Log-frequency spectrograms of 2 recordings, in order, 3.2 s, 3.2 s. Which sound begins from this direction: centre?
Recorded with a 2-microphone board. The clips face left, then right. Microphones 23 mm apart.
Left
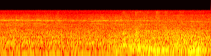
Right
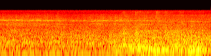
An explosion, at 1.6 s.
